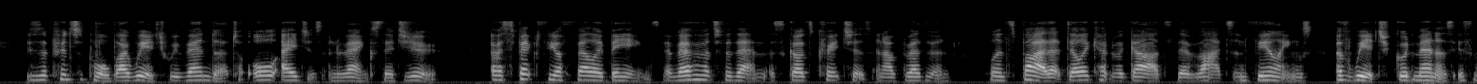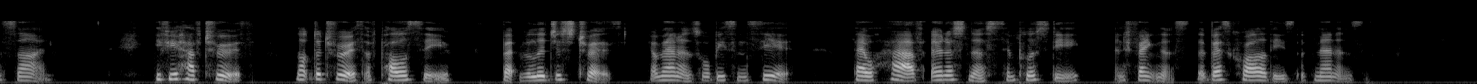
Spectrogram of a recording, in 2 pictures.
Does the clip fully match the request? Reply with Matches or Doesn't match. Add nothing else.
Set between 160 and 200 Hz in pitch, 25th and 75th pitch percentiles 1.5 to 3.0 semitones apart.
Matches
